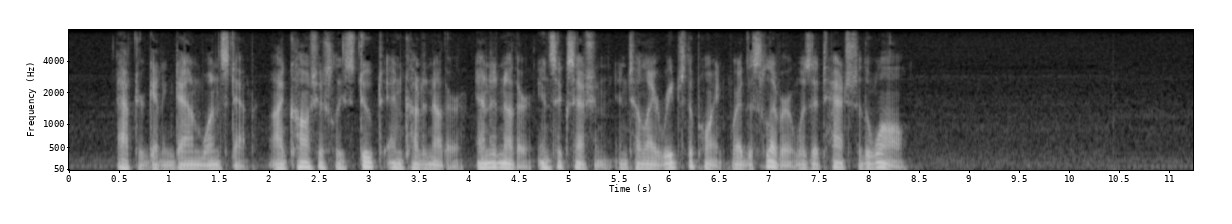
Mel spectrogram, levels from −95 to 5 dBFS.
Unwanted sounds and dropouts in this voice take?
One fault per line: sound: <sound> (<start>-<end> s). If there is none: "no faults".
no faults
